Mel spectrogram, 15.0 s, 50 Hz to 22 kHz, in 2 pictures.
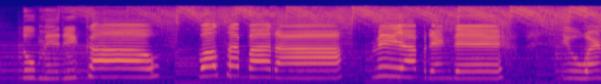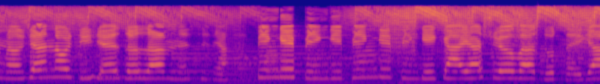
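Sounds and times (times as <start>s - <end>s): girl singing into a microphone: 0.1s - 15.0s.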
